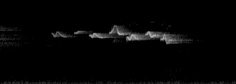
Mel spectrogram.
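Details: Warbled song of an ultramarine grosbeak, the fast-billed type called supapo: a run of slurred, descending whistled notes lasting about one and a half seconds, with a faint low hum.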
